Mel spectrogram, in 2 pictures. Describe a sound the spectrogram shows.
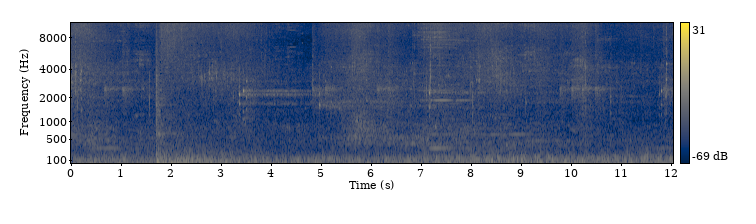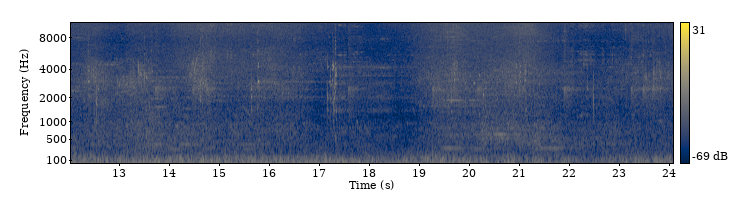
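Short soft chimes sound as menu options are selected.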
